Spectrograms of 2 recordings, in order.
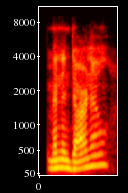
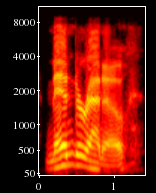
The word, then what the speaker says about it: Mandarano: Could you Give it a pronounce it? whirl. Give it a try. Menandarno? Close, but not really. Mandarano.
